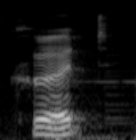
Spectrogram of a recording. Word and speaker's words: could: you remember pronunciation is could the l is silent could you or would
